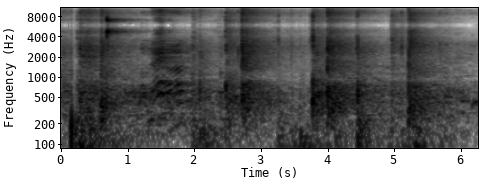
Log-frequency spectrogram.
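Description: A squash rally in an echoing court: the ball is hit by the rackets and smacks against the walls in a run of sharp impacts, a few tenths of a second to about half a second apart, with shoes squeaking briefly on the wooden floor.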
